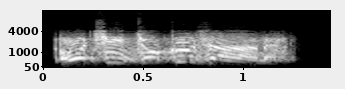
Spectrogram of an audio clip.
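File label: player friendly fire, Czech, mood med; speech; War Thunder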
